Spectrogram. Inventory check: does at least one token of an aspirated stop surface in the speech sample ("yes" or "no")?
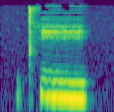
yes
